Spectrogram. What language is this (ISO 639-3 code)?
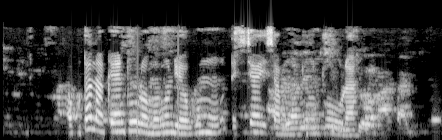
lug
